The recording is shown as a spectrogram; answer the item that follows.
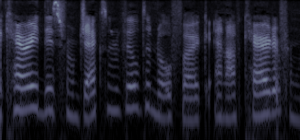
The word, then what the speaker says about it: Norfolk: said it wrong no it's Norfolk cuz that's how we say it here we've actually got that's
